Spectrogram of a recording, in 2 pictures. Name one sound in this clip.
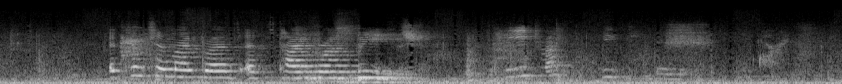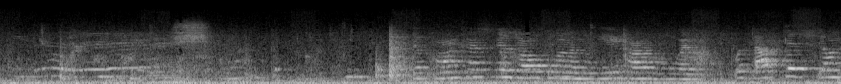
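A group of young children sings together in a large hall.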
